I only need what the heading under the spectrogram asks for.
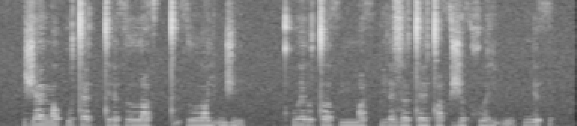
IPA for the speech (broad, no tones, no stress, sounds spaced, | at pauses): ʒ æ ŋ ɒ kʷ ɛ t æ tː ɪ ɾ ɛ θ lː ɑ θ tː ḭ θ lː ɒ j ḭ ŋ ʒ i | kʷʰ ɛ ɾ ʊ t ʌ θ mː ɑ θ p i ɾ ɛ z ɜ t ɛ t ɑ θ ʒ ə θ xʷ æ ɣ ḭ ŋ | ŋ ɪ θ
